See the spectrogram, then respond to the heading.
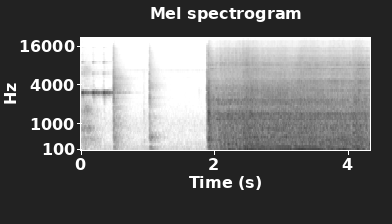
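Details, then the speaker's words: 2005 Sea-Doo 3D 787 RFI that had sunk: beeps, starter burst, fires then sags into a low labouring idle and drops right down, won't stay running; owner suspects MAP sensor reading or bad connection, cause unconfirmed. "see, it drops right down and won't run. What is causing that?"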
